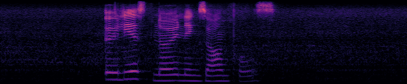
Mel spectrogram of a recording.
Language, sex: English, female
